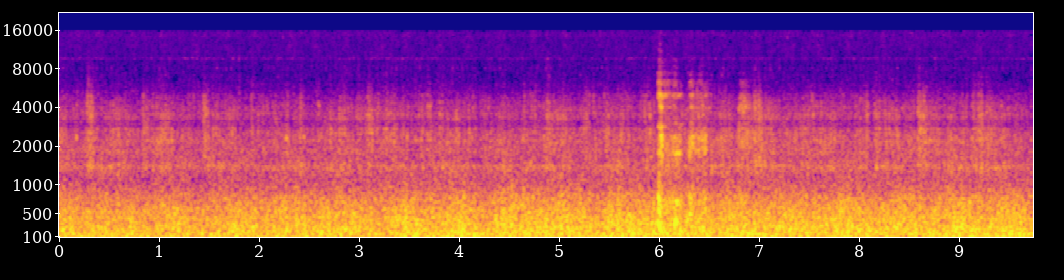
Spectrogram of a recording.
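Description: Wind rumbles steadily against the microphone.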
